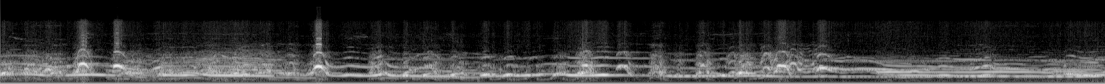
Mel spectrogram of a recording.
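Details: Wolfdogs howl together in sustained, wavering chorus tones broken by short yips and sharp accents, with the voices settling into steady layered notes near the end.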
